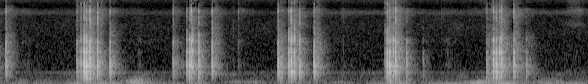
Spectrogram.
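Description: A solid red Bescherelle conjugation paperback with a glossy card cover is held upright and tapped with fingertips and nails. Five short bursts of quick, dry, crisp taps come with quiet pauses between them, each tap dying away almost at once.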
